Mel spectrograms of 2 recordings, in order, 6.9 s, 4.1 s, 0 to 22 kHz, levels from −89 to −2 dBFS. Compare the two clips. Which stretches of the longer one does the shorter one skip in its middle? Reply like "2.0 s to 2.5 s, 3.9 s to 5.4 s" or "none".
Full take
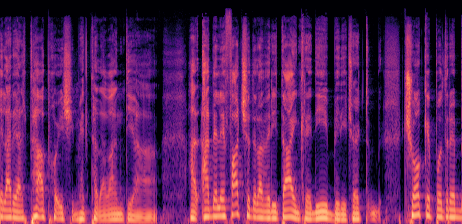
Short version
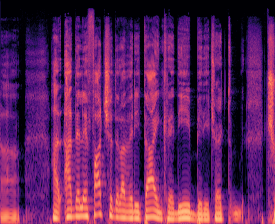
none

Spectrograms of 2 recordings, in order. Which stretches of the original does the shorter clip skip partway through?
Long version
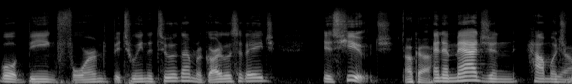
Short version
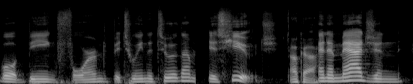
1.9 s to 3.1 s

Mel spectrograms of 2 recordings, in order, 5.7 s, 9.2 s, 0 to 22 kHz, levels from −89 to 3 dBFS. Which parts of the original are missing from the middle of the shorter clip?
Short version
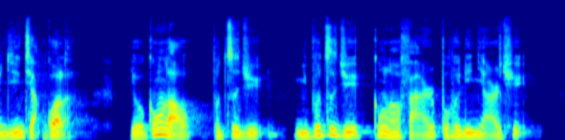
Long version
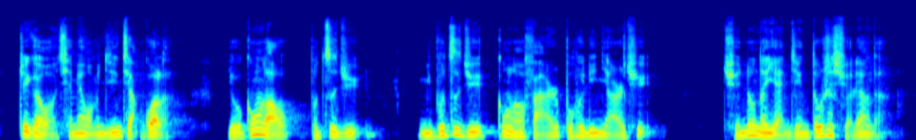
3.8 s to 4.1 s

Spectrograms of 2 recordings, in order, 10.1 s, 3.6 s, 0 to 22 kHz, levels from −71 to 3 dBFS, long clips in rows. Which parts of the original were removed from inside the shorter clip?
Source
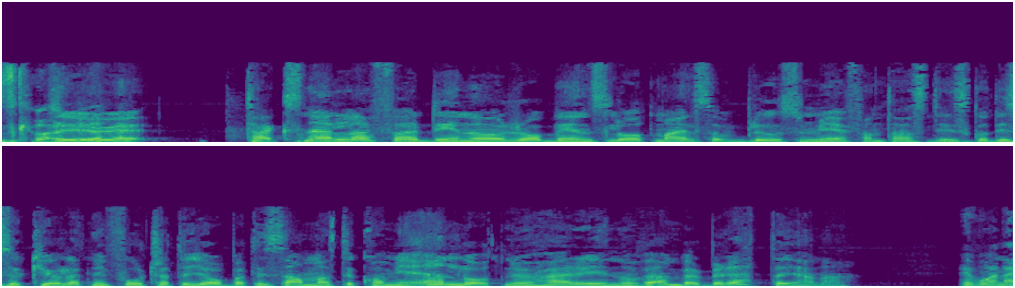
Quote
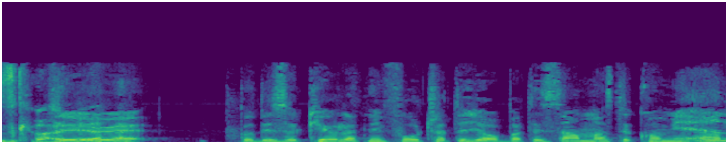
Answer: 1.2 s to 4.8 s

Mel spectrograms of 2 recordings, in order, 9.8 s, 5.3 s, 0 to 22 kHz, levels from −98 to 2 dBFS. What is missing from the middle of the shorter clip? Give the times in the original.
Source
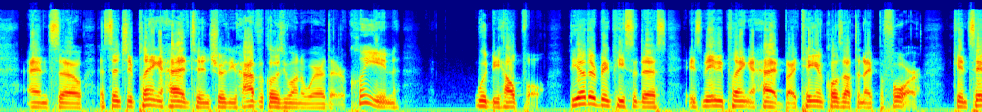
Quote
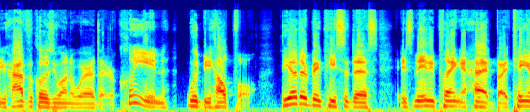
4.1 s to 4.6 s

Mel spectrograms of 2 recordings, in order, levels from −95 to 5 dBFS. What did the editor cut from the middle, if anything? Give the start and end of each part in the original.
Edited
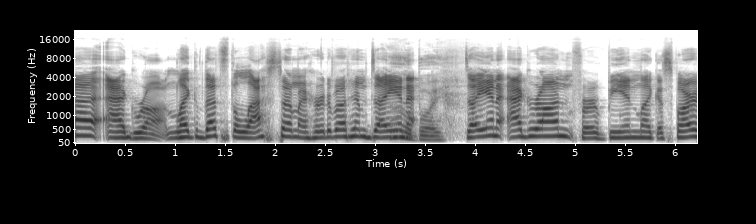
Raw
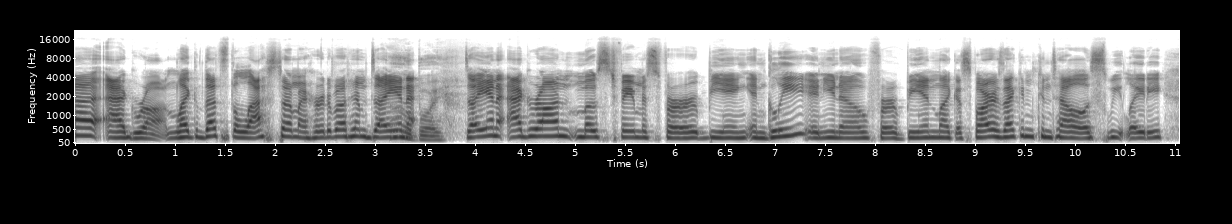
5.0 s to 8.0 s

